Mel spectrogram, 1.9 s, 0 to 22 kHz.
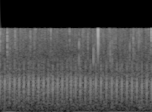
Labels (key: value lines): label: biophony, rattle
recorder: SoundTrap 500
